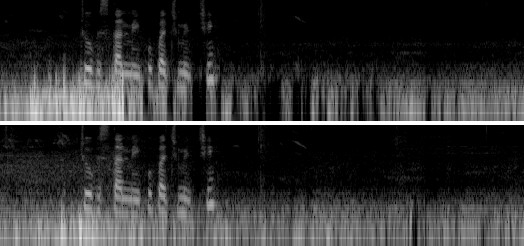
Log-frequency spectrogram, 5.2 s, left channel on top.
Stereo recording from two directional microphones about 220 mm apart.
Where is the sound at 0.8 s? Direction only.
45° left (ahead or behind).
